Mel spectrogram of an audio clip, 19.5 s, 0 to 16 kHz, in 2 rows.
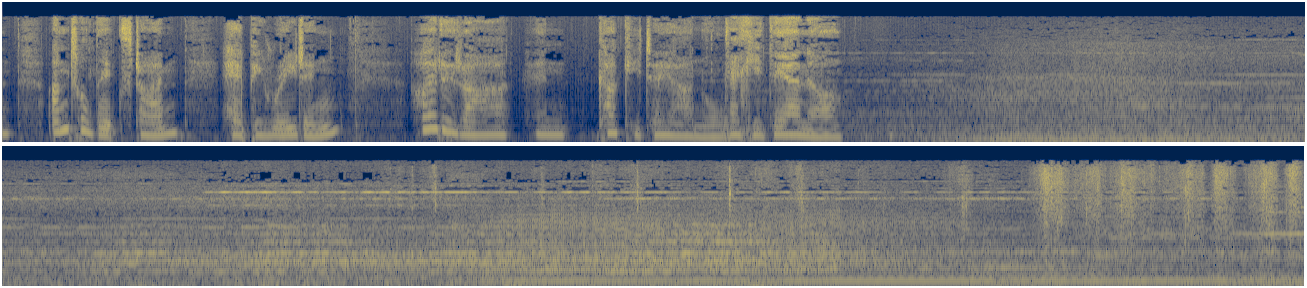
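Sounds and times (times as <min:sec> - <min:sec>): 
speech: 0:00.0 - 0:06.4
train rumbling past: 0:06.3 - 0:19.5.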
